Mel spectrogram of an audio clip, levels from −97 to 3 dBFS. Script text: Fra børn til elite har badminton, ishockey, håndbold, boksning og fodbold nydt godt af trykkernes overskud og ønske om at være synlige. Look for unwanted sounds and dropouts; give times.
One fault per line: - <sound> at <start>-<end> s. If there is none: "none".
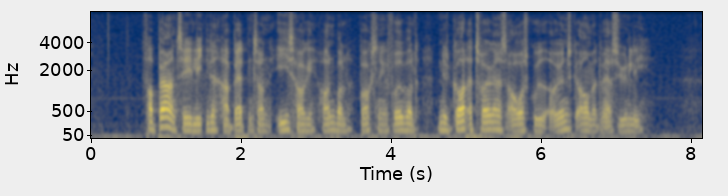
- dropout at 1.5-1.5 s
